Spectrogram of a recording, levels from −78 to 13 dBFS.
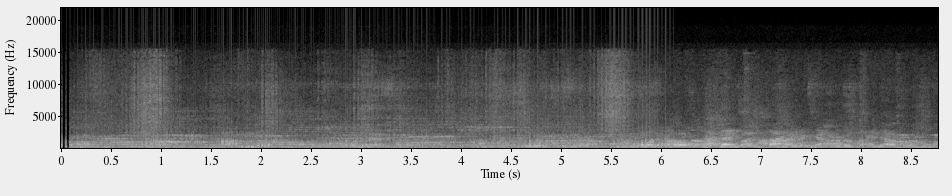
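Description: From the start to 6.15 s, the everyday sounds carry buffer tearing. The program filling the ring buffer and the hardware reading it have drifted out of step. Their positions cross inside every period. Most of each buffer plays audio from one lap earlier, around 70 ms old, with hard joins on both sides. The result is a steady robotic rattle at 25 Hz. That rate points to a 40 ms buffer period. The buzz rides on the sound itself and stops after 6.15 s.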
